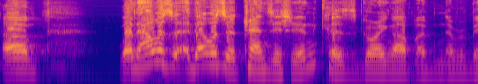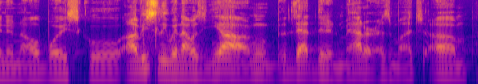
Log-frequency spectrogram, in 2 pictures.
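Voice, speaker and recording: A middle-aged man from Hawaii, a guest in an interview, talking in a relaxed, hesitant way with many fillers and restarts. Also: medium pitch, moderate pace. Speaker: interview guest, accounting professor.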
